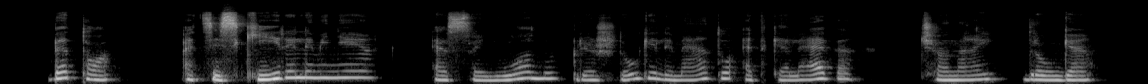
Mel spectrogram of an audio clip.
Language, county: Lithuanian, Vilnius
